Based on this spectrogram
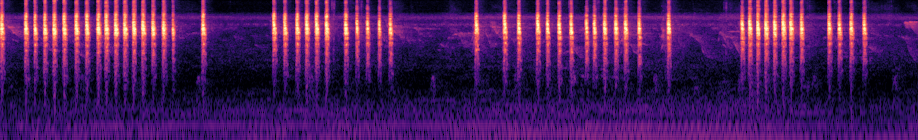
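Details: Rapid rolling chirps of a Eurasian tree sparrow, recorded as master song for other songbirds; high, clipped notes delivered in quick trains of varying length with gaps, faint low hum beneath.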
